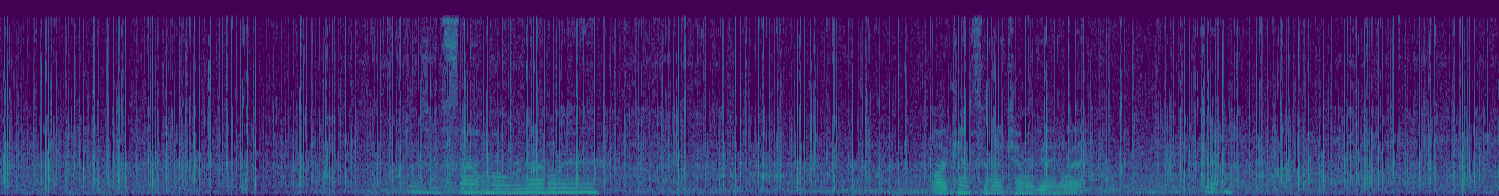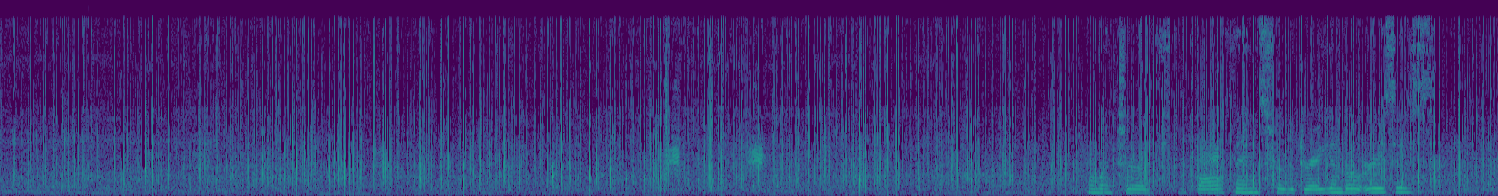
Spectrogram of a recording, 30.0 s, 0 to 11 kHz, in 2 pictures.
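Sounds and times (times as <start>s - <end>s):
rain pattering on umbrella: 0.0s - 29.9s.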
